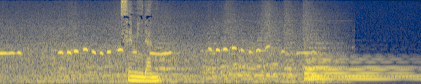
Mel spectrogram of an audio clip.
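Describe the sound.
A man whistles a lilting tune in short, melodic phrases as he walks past, pausing briefly mid-way as someone speaks a few words, before ending on sustained musical tones.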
